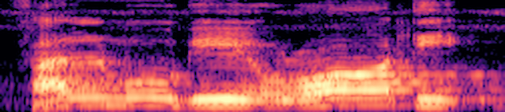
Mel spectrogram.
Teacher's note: Semua qira dibaca ra mufakhamah karena ra fathah, apalagi ada madnya.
